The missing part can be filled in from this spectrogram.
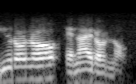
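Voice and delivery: put-on heavy, thickly laid-on Italian accent. Retelling his father's reply to the doctor, in a heavy italian accent. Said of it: "in his heavy Italian accent".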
